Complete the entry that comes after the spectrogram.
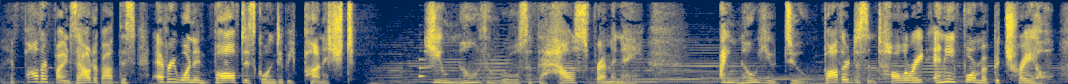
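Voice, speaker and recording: A woman's voice: on the low side, lively intonation, normal speed, lightly acted. A woman playing a confident, shrewd, protective young man, an older brother, in a video game. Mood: stern, suspicious. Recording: music behind the voice.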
